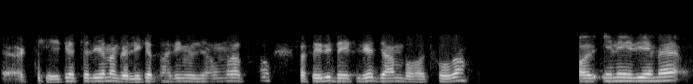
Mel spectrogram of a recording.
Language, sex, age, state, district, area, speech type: Urdu, male, 18-30, Delhi, Central Delhi, urban, conversation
